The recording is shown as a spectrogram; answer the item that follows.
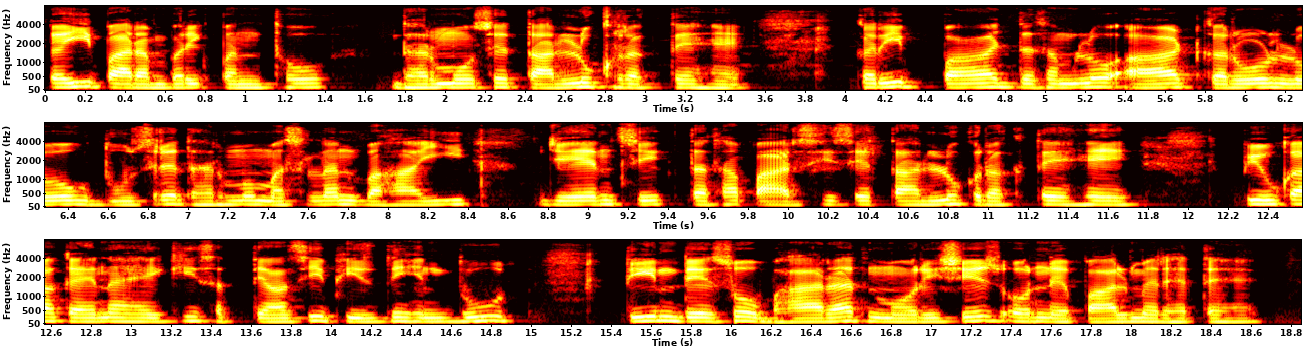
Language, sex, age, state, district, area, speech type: Hindi, male, 18-30, Madhya Pradesh, Bhopal, urban, spontaneous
